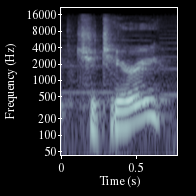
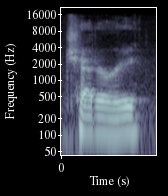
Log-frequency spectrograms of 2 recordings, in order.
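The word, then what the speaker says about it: Chetiry: castle and sorry yes I'm gonna pronounce it incorrectly chitiri there we go thank you for pronouncing it first I always get it wrong and say it like cheddar or something cheddary there we go um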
